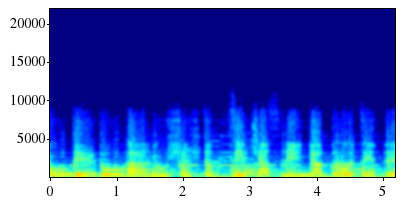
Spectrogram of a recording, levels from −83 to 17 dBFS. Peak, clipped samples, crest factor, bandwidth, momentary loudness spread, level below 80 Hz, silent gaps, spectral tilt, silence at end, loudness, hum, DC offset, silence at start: -6 dBFS; under 0.1%; 14 dB; 9.4 kHz; 6 LU; -58 dBFS; none; -6 dB/octave; 0 s; -20 LUFS; none; under 0.1%; 0 s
